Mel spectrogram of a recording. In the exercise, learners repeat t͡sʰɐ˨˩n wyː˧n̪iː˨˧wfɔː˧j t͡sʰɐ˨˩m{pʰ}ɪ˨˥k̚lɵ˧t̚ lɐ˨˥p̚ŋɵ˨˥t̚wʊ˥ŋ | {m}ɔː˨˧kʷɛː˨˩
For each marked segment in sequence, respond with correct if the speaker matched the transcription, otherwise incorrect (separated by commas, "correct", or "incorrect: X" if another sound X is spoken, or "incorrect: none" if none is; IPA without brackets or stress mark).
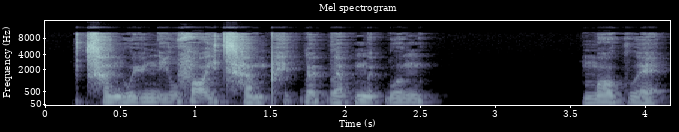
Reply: correct, correct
